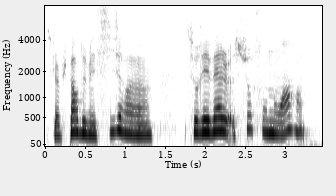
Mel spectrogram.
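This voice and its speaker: A woman speaks with a fairly high pitch and a dark, mellow tone. Her pitch varies in an ordinary way. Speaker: crafting youtuber. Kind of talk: product haul and demo. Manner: hesitant, many fillers.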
